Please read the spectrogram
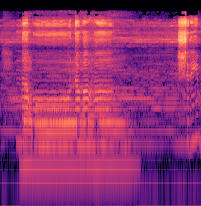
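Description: Devotional mantra chanting sung to music: the voice holds one long steady note for about two seconds, then fades to a softer passage before a new phrase begins at the end.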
